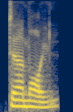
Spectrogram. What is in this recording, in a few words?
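"turmoil", Indian English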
